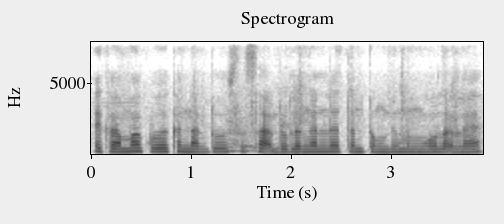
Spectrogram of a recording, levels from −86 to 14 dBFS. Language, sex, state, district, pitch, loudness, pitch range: Wancho, female, Arunachal Pradesh, Longding, 210 Hz, -22 LUFS, 205-220 Hz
